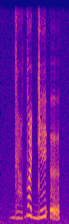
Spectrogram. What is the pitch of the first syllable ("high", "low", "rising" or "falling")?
low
